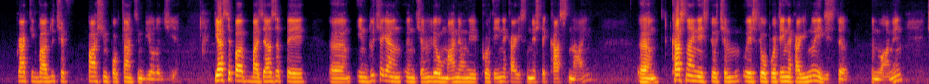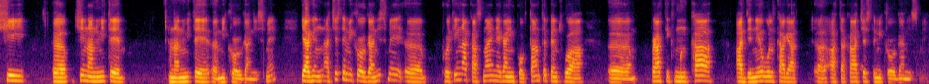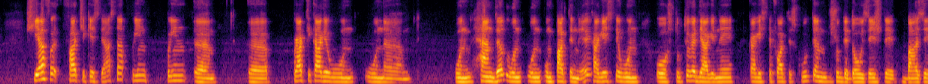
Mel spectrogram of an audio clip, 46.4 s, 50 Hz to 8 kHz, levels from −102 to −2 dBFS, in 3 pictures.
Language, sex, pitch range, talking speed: Romanian, male, 135-165 Hz, 130 wpm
